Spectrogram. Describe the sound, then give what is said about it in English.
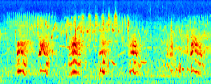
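Rough, raspy grunts of lesser scaup ducks repeat in short bursts roughly every half second over a steady wetland backdrop with faint bird calls, including red-winged blackbirds. “So those are lesser scops grunting.”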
